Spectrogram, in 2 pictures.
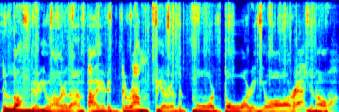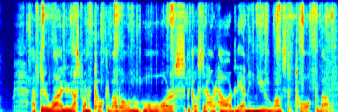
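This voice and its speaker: A man playing a bored, centuries-old vampire doctor in a soft-spoken ASMR roleplay, rambling hesitantly with weary, morbid dryness. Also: sits low, steady tone, measured pace, a little hiss or hum. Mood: bored, musing.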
